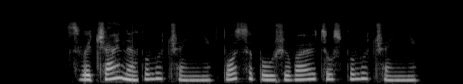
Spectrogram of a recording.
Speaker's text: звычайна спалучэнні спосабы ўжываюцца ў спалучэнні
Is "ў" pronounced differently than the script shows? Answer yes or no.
no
